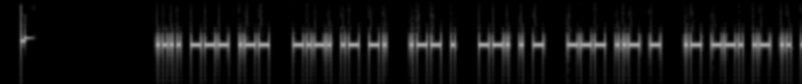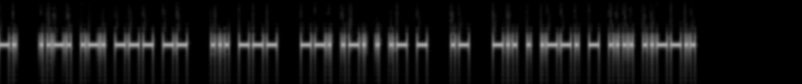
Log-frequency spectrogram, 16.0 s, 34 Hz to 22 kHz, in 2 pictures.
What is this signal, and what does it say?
Morse code, heard as a keyed tone, about 34 wpm, 700 Hz. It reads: HOW CAN WE GET OUT AGAIN FROM SO GREAT A DEPTH?
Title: Sentences from Top 1200 Words 35wpm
